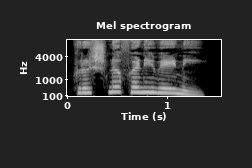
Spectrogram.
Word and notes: ಕೃಷ್ಣಫಣಿವೇಣಿ: Kannada

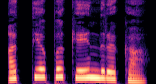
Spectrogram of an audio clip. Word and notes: ಅತ್ಯಪಕೇಂದ್ರಕ: atyapakēndraka

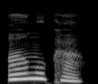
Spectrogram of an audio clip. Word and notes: ಆಮೋಘ: āmōgha

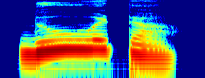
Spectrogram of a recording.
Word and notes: ದೂವ್ವಾಡ: dūvvāḍa

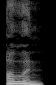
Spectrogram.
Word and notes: ಅವನ್: avan

